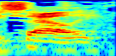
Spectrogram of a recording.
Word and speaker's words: Sale: It's actually Sally. – It's Sally. Oh, spelled the same way.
